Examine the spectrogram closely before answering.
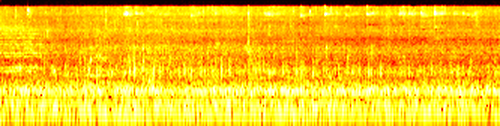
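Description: A tati gare (palm-fruit and rice-flour batter fritter) deep-frying in hot oil: a steady sizzle and bubbling fizz with fine crackles, over a low steady hum.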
